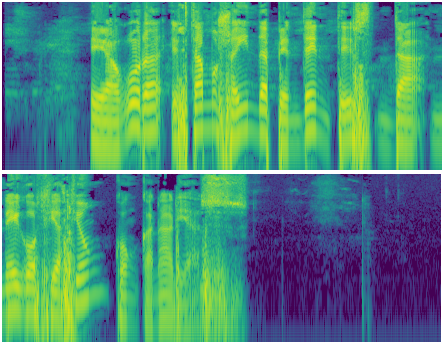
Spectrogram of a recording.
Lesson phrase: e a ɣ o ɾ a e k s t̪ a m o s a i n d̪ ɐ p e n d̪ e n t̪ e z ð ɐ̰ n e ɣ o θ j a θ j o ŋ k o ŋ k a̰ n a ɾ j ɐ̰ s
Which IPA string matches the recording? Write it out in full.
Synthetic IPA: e a ɣ o ɾ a e s t̪ a m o s a i n d̪ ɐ p e n d̪ e n t̪ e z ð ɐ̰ n e ɣ o θ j a θ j o ŋ k o ŋ k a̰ n a ɾ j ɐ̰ s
